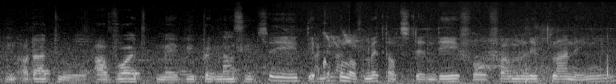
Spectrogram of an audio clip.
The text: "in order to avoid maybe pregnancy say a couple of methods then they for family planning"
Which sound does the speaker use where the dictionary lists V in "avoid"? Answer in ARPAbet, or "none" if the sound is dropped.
V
